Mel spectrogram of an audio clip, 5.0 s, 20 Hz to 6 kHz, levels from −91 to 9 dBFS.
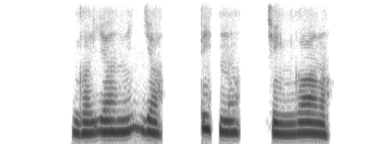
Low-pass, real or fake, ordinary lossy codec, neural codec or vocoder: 5.4 kHz; real; Opus, 32 kbps; none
